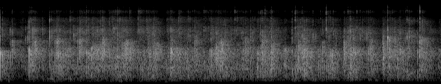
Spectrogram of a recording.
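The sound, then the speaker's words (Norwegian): A crowd applauds steadily, a dense, even wash of many hands clapping together at a moderate level, with no single claps standing out and no voices over it. “Gi han en skikkelig klapp, da.”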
